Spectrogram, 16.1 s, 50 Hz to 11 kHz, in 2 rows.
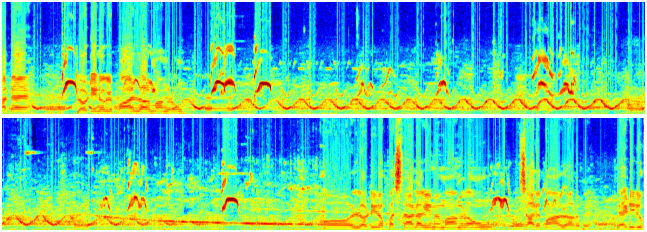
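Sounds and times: siren yelping: 0:00.0 - 0:16.0
lovebirds chirping: 0:00.8 - 0:01.1, 0:01.8 - 0:03.5, 0:06.6 - 0:07.4, 0:08.4 - 0:10.0, 0:14.1 - 0:14.9.

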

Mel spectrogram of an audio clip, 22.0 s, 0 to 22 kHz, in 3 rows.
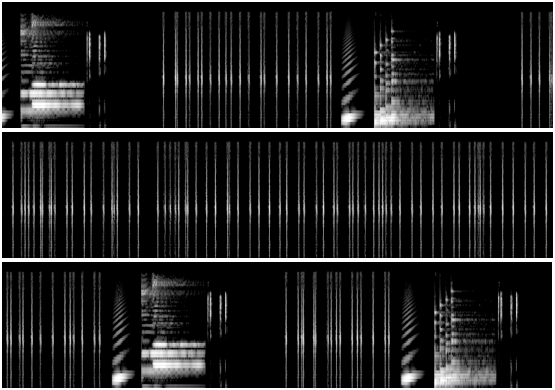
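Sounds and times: message sent chime: 0:05.0 - 0:05.8, 0:16.6 - 0:17.4, 0:20.5 - 0:21.3.

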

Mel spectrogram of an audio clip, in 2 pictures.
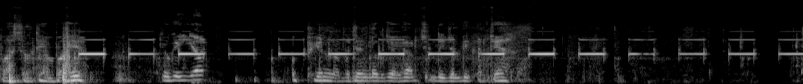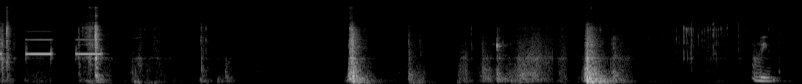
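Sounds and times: car warning beeper: 0:00.6 - 0:09.1.

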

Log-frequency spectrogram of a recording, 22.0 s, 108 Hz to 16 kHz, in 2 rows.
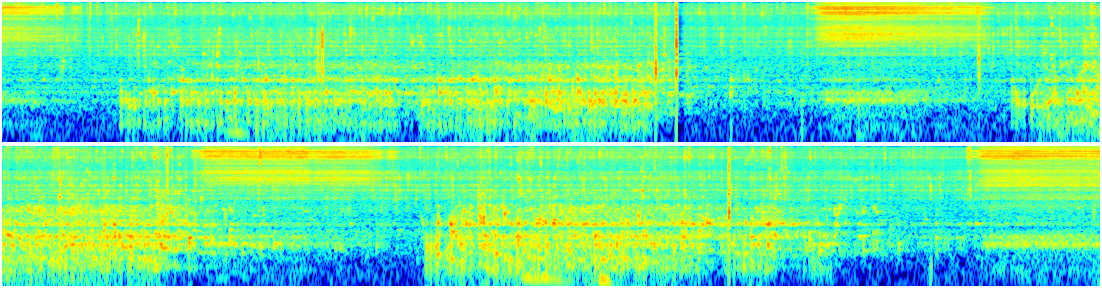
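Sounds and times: scuba regulator breathing underwater: 0:00.0 - 0:00.8, 0:08.0 - 0:10.0, 0:10.8 - 0:15.6, 0:20.7 - 0:21.9.

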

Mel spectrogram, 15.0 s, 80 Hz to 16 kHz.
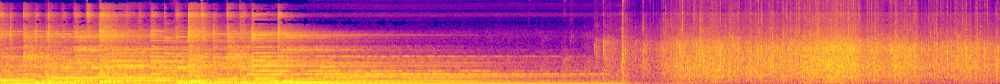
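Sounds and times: held music chord with bass note: 0:00.0 - 0:09.6
audience applauding: 0:08.9 - 0:15.0.

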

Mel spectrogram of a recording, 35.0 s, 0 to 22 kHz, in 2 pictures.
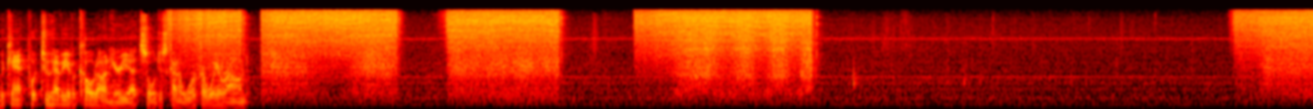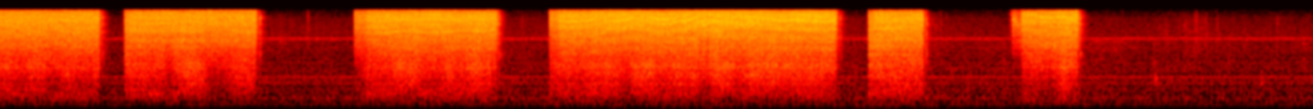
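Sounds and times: airbrush spraying hiss: 0:02.3 - 0:07.5, 0:08.4 - 0:10.9, 0:16.4 - 0:21.0, 0:22.2 - 0:24.2, 0:24.8 - 0:29.9, 0:31.0 - 0:32.0.

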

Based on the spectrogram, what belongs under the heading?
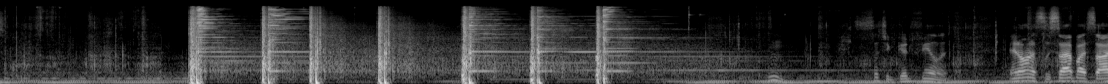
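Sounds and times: pistol shots: 0:01.9 - 0:07.5
steel target ringing: 0:01.9 - 0:07.8.

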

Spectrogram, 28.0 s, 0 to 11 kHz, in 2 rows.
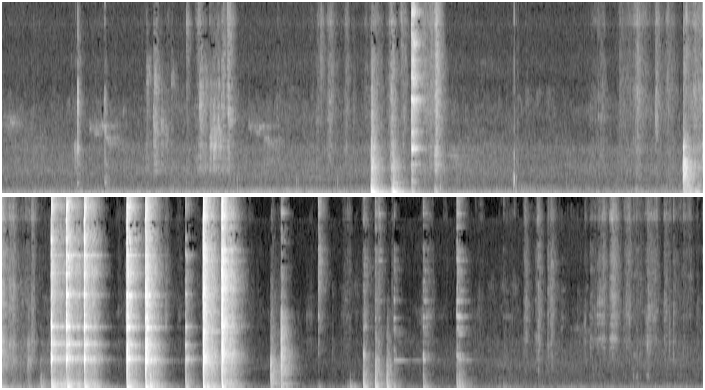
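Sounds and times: hammer striking metal: 0:15.0 - 0:18.9.

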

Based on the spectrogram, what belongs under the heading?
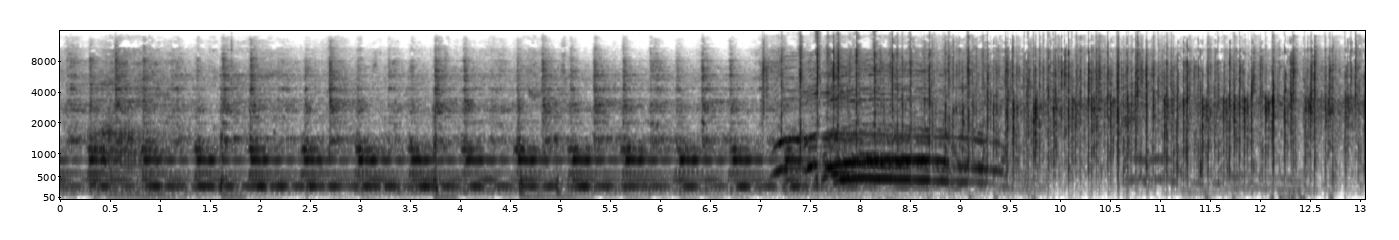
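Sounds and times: audience clapping and cheering: 0:07.0 - 0:13.0.

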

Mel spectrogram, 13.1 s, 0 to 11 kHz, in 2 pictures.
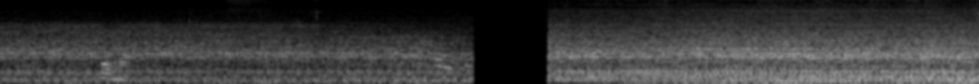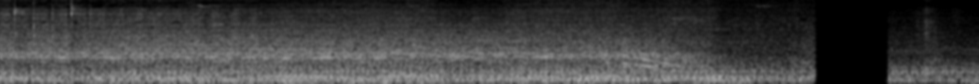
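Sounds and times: metal lathe cutting steel: 0:03.8 - 0:11.4.

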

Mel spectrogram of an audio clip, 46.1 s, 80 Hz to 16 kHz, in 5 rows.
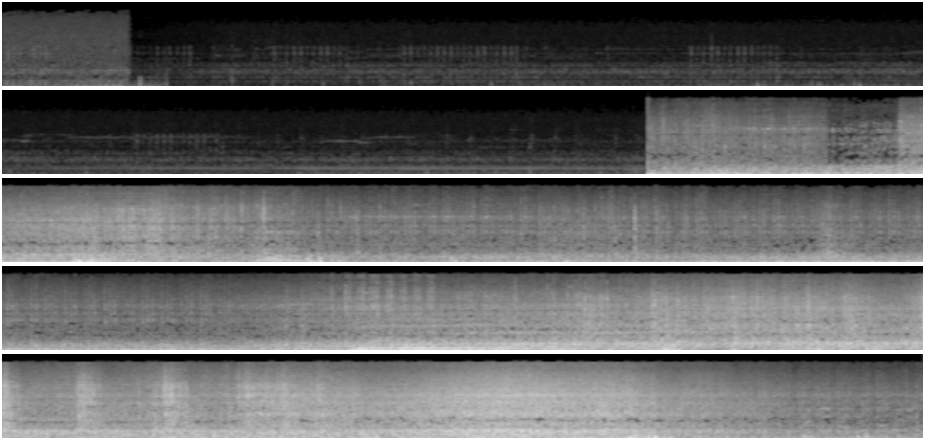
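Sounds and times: gravel sliding out: 0:15.7 - 0:28.0, 0:29.5 - 0:46.0
diesel truck engine running: 0:15.7 - 0:46.0.

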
